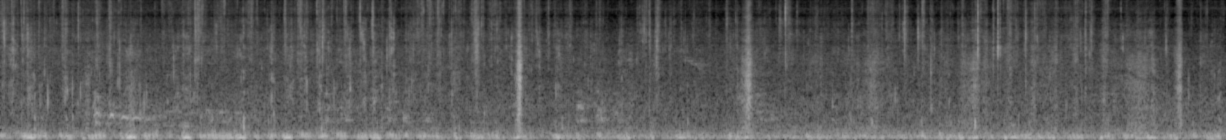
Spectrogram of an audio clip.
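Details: Low grunts from a collared peccary (caititu, porco-do-mato), a steady rumbling murmur broken by irregular sharp clicks, with a few faint higher sweeps and background rustling.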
